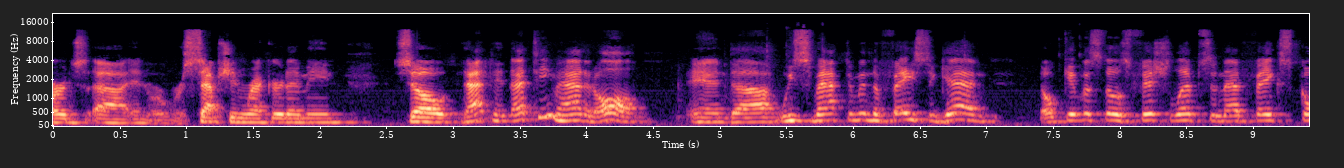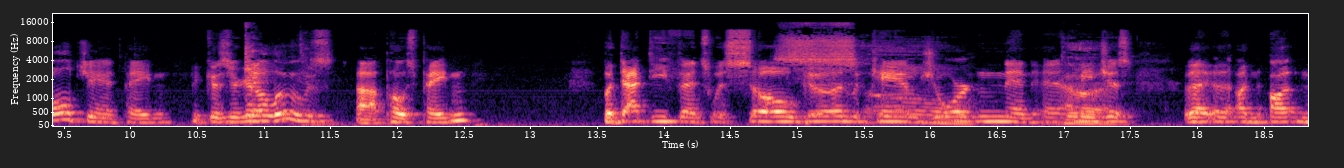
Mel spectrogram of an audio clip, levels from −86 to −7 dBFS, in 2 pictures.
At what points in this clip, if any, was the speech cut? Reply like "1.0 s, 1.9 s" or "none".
11.6 s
